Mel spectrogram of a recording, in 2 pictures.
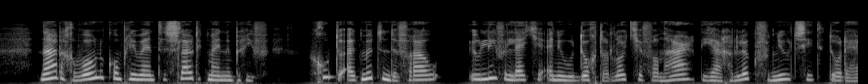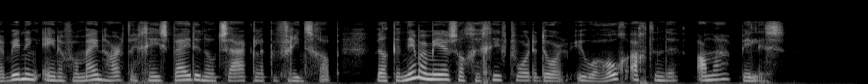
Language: Dutch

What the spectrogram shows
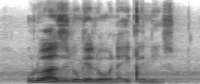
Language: Zulu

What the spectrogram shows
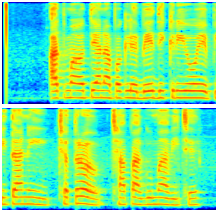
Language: Gujarati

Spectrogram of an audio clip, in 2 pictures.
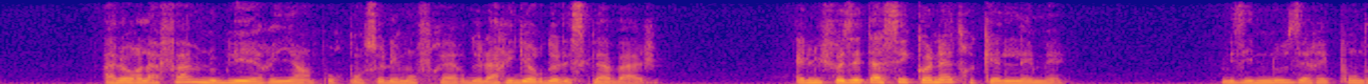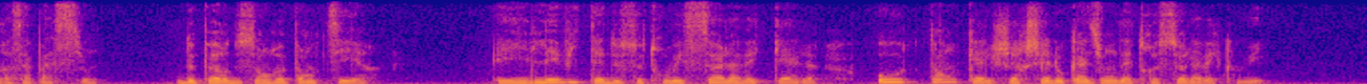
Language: French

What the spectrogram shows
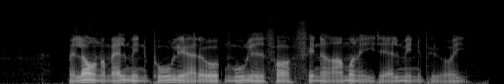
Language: Danish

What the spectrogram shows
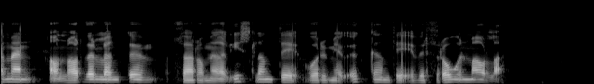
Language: Icelandic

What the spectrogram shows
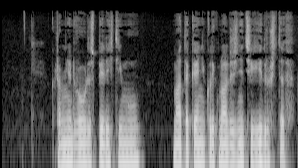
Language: Czech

